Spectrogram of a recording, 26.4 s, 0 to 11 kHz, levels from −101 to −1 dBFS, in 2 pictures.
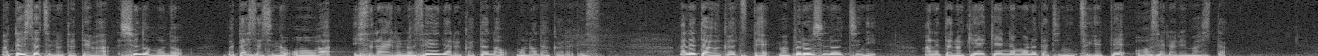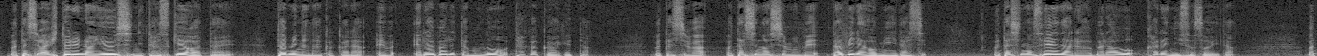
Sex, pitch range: female, 190-230 Hz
